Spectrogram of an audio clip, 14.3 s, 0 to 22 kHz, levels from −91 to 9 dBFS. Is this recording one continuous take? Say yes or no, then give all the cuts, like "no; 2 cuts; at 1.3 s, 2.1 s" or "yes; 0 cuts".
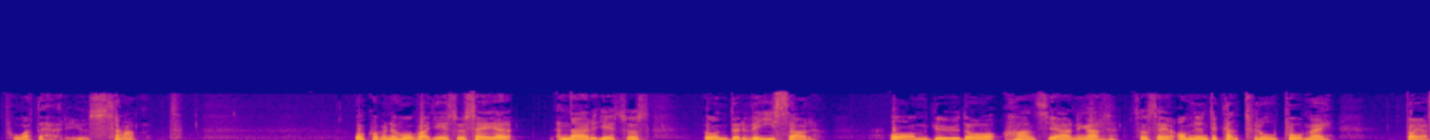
no; 2 cuts; at 7.0 s, 11.2 s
